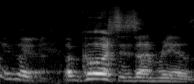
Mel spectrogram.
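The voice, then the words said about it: New Jersey cartoon character accent, lisping. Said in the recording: “That was a good accent. You just add an S to the end of things. Because New Jersey people have lisps.”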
